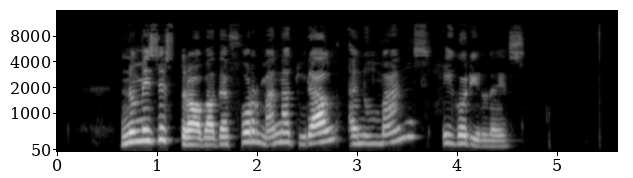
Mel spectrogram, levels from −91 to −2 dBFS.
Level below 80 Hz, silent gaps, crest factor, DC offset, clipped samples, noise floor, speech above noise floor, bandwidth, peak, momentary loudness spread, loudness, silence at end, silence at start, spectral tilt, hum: -86 dBFS; none; 18 dB; under 0.1%; under 0.1%; -76 dBFS; 51 dB; 11.5 kHz; -8 dBFS; 15 LU; -26 LUFS; 0.95 s; 0.65 s; -5.5 dB/octave; none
